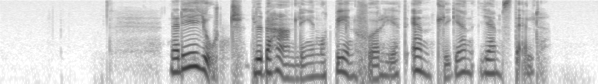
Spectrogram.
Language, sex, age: Swedish, female, 50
